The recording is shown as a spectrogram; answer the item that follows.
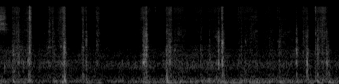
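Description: Tarot cards shuffled and drawn from a deck of stiff, unusual card stock: a quick series of crisp riffling flicks and slaps, close and fairly quiet, with no talking.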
